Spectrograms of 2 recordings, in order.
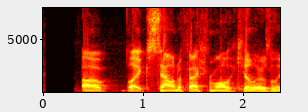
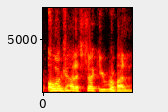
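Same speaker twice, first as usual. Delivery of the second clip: mock panic; 7 semitones higher, faster than usual. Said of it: "when I hear Brad Dourif".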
